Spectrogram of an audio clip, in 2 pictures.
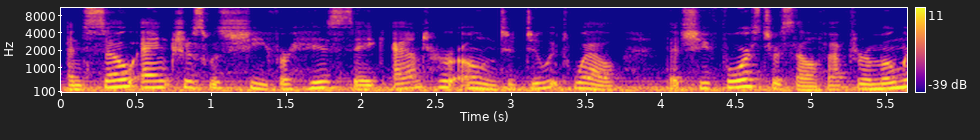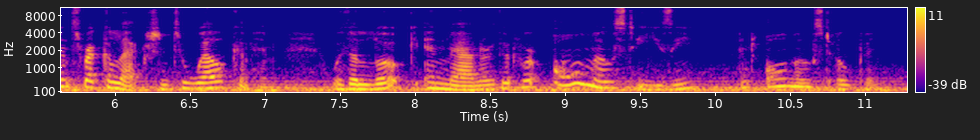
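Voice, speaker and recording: Expressive woman narrator, noisy recording. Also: medium pitch, moderate pace. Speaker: audiobook narrator. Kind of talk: scripted literary narration.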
